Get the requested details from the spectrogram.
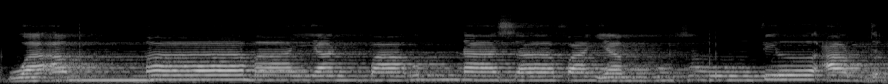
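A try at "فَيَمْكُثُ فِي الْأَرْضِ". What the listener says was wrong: Su-nya pendek.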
